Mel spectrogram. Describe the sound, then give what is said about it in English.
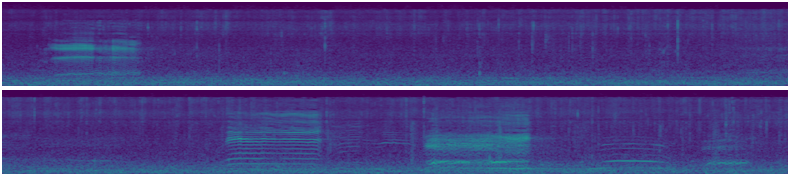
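Several sheep bleat at irregular intervals, one brief call early on and then a cluster of louder, wavering bleats near the end, over a steady outdoor rumble. “Come on, sheep. Come on. Come on. Come on, sheep. Good girls.”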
